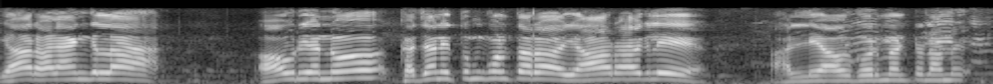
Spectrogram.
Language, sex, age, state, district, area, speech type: Kannada, male, 45-60, Karnataka, Vijayanagara, rural, spontaneous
